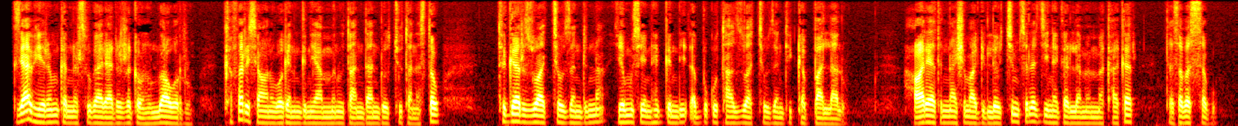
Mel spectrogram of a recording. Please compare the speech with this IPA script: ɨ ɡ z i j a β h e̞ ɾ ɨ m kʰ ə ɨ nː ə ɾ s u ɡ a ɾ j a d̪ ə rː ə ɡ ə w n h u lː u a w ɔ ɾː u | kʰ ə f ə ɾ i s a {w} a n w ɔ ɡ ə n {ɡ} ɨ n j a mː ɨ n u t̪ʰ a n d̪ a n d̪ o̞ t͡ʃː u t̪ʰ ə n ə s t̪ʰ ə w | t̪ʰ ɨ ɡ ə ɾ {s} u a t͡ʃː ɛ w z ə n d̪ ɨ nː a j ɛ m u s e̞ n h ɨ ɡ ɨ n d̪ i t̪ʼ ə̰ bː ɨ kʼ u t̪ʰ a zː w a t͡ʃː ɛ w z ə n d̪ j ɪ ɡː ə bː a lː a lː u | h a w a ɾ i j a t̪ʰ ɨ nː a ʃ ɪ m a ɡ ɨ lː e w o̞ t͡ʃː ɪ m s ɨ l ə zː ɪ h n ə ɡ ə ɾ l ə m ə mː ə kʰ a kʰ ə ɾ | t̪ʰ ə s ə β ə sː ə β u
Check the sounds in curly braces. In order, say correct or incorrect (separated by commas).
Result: correct, correct, incorrect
